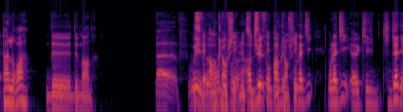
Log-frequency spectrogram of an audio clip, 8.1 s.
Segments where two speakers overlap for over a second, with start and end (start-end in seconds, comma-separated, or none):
3.9-6.0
